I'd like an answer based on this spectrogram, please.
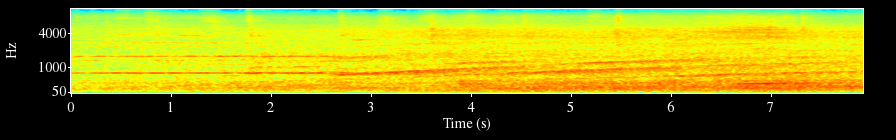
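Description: Lisbon metro train running in the station: a steady motor whine that starts rising in pitch about three seconds in, over a rumble that grows louder.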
